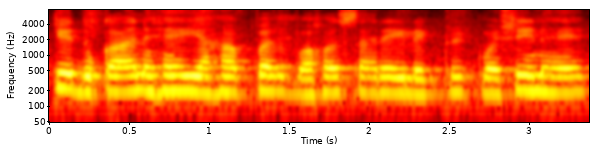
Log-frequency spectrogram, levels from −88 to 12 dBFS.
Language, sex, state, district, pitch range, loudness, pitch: Hindi, female, Maharashtra, Mumbai Suburban, 185-200 Hz, -14 LUFS, 190 Hz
